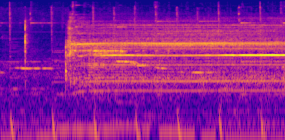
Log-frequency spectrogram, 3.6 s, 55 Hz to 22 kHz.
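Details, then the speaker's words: Makita DVP180Z cordless vacuum pump on a Milwaukee 4.0 battery via adapter, hoses tightened on a Fieldpiece SMAN 380V manifold, for home AC: switch click, then a smooth steady hum settling quickly, no knocking; healthy startup before shifting to second stage. "pumpa počinje, čujete kako zuli i ubrzo ćete čuti i kada ubrza na taj drugi stepen."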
